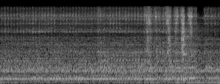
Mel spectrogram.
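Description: Steady spinning hiss of a skew cut, then a short burst of scrapes and chatter as the bevel lifts off and the edge runs back.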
